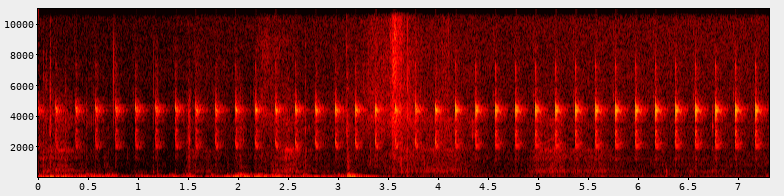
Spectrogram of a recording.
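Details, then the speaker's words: Old wind-up mechanical watch that ran about 10 minutes fast an hour after a drop, after demagnetizing: crisp, even ticks at 18,000 beats an hour (five per second), now 83 seconds a day fast, amplitude 255 degrees, beat error 0.7 ms. "excellent 18 000 so that's going to be five beats a second and there you go we've got a time now so it's 83 seconds fast a day"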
